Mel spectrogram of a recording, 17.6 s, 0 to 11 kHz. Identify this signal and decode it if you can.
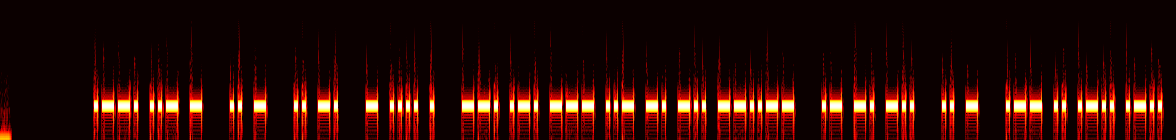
Morse code, heard as a keyed tone, about 19 wpm, 700 Hz. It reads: PUT IT IN THE GROUND, AND IT WILL
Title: Sentences from Top 1000 Words - Review Part 2 - 20wpm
